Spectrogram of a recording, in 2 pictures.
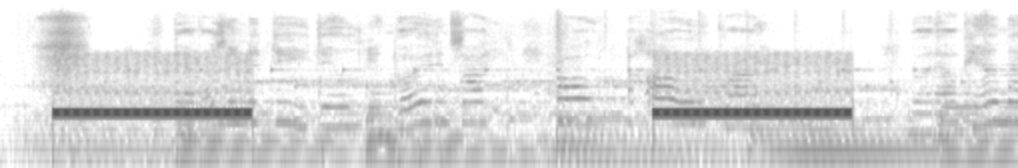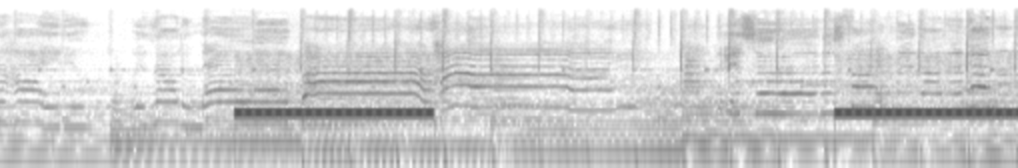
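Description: Telephone ringback tone on a call to a number in Philadelphia: four long, steady, mid-pitched tones of about two seconds each, spaced by longer gaps, with quieter background sound between them.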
